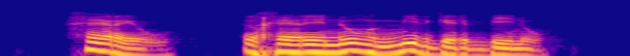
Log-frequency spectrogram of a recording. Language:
Kabyle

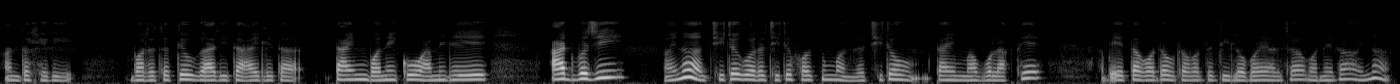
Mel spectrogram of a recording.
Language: Nepali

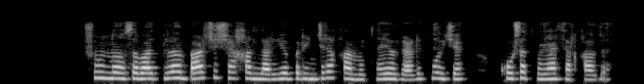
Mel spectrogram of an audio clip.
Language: Uzbek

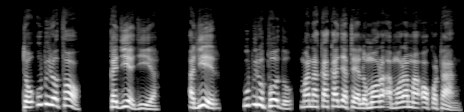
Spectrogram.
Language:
Luo (Kenya and Tanzania)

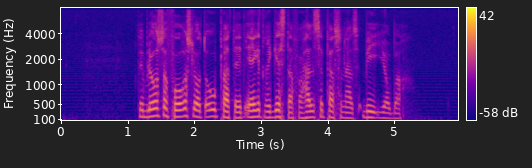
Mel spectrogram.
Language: Norwegian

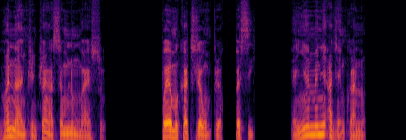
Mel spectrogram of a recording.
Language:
Akan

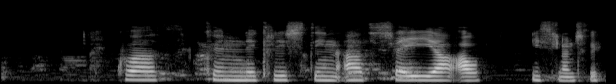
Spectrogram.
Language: Icelandic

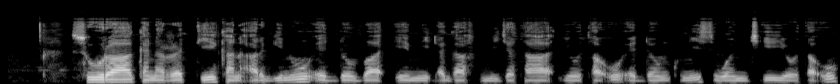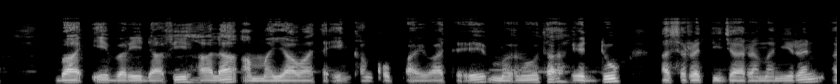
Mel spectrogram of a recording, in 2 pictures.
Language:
Oromo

